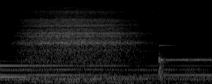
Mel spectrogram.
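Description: A slow breath drawn in during guided meditation, a soft, airy hiss lasting about a second and a half over a faint steady musical drone, then easing off.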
